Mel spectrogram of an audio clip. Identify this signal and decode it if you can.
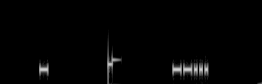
Morse code, heard as a keyed tone, about 46 wpm, 700 Hz. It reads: T 7
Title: Single Letter-Number - Rapid-Fire 45wpm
